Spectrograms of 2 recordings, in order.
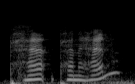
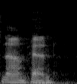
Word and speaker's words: Phnom Penh: Penhen? Oh, it's Phnom Penh. Phnom Penh. Yeah, Phnom that's how it's Penh?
